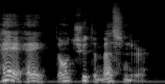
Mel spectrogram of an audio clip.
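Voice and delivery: plain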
